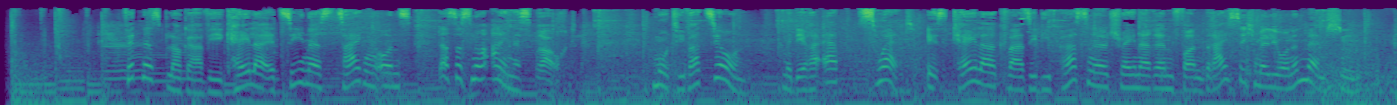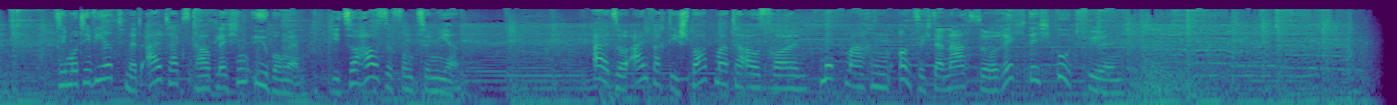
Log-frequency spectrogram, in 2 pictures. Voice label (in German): werbung anders trainieren; toyota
